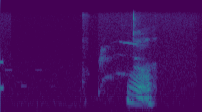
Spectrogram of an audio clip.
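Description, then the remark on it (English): A female cat lets out a loud, drawn-out meow, preceded by a shorter chirping call, with no talking in between. “Yeah, she's always pretty vocal anyway.”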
